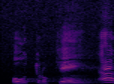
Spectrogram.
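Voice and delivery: normal talking voice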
